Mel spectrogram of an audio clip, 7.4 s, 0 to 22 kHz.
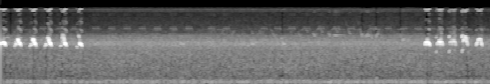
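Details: At a nest in Hellgate Canyon, Missoula, Montana, 28 May 2018, a male osprey brings fish and feeds the female: loud, clipped whistled chirps about six per second, silence for five seconds, then a second burst.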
